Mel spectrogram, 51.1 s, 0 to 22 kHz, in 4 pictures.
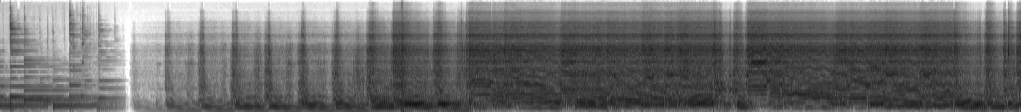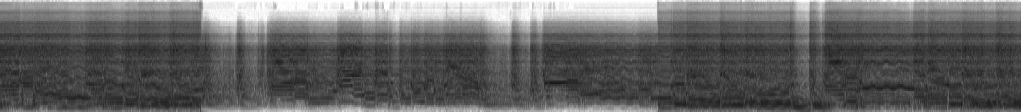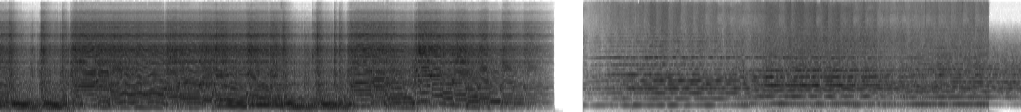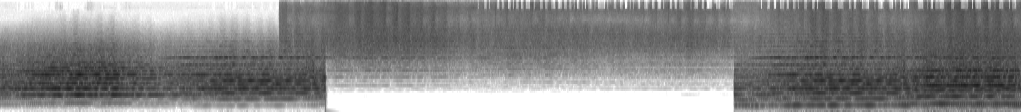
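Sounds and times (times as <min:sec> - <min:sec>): distorted electric guitar: 0:01.9 - 0:38.5, 0:41.8 - 0:45.8, 0:47.5 - 0:51.0.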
